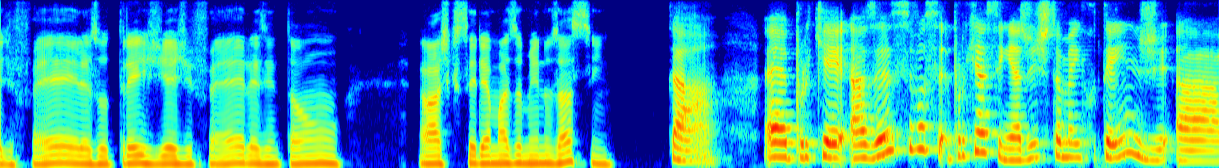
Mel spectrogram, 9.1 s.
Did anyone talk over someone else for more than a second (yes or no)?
no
